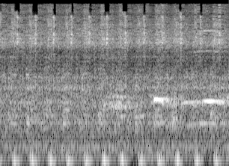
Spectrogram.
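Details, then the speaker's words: Motorcycle idling after tune-up with valve clearance adjustment: steady even low single-cylinder thump with no ticking on top; valve tapping gone, normal idle. "Ayan mga kawilder. Ang galing. Ayan, wala nang lagatik."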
